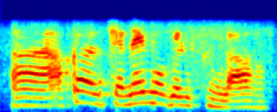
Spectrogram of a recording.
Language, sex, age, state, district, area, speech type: Tamil, female, 18-30, Tamil Nadu, Namakkal, rural, conversation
